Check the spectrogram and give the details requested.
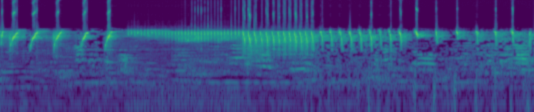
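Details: Canary in active song as a tutor recording: five quick rising chirps, a long dense rolling trill, then looser repeated chirping notes.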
